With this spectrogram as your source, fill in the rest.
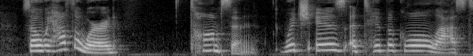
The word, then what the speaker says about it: Thompson: TH words that don't sound like TH at all.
